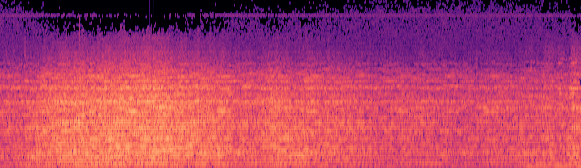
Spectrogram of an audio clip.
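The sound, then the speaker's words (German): Church bells ring from the towers of Stuttgart in a dense, continuous peal, many overlapping loud metallic strikes that swell early and then ease slightly. “Von allen Türmen entbieten die Glocken der Stadt den Deutschen jenseits der Grenzen ihren ehernen Gruß.”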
